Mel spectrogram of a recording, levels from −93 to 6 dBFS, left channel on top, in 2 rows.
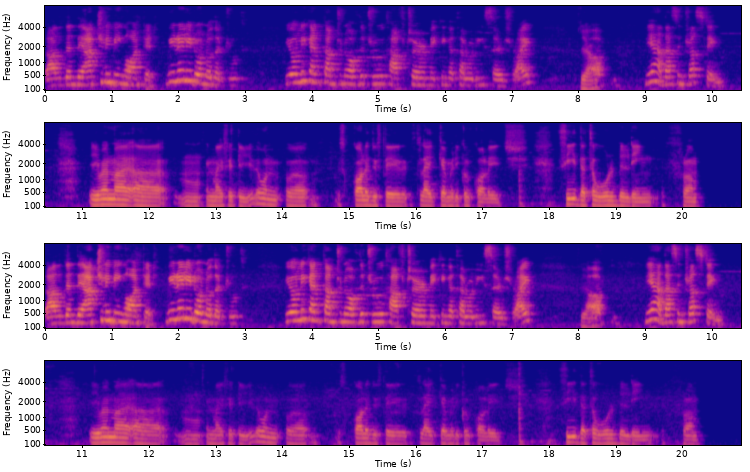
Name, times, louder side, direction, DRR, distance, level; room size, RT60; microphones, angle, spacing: voice 1, 0.0-2.9 3.6-7.3 8.1-8.4 9.0-10.2, right 6 dB, 85° right, 0.5 m, -31 dB
voice 2, 10.7-14.5 14.8-19.6 20.0-20.2, left 4 dB, 45° left, 0.3 m, -34 dB
3.6 x 2.1 x 4.0 m
head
